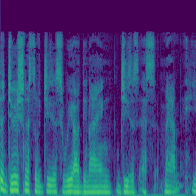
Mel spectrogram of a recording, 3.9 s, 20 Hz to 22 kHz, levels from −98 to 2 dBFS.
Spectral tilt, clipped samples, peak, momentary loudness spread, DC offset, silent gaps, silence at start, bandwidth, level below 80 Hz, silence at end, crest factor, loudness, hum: -5.5 dB/octave; under 0.1%; -14 dBFS; 10 LU; under 0.1%; none; 0 s; 11.5 kHz; -54 dBFS; 0 s; 16 dB; -31 LUFS; none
